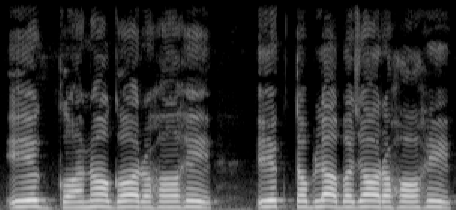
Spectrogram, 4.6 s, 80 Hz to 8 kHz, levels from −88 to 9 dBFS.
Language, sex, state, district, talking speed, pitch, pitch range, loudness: Hindi, female, Madhya Pradesh, Bhopal, 130 wpm, 220 Hz, 210-230 Hz, -13 LUFS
